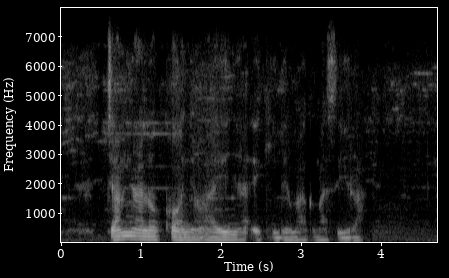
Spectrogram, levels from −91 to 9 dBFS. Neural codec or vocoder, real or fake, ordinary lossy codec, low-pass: none; real; Opus, 32 kbps; 7.2 kHz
